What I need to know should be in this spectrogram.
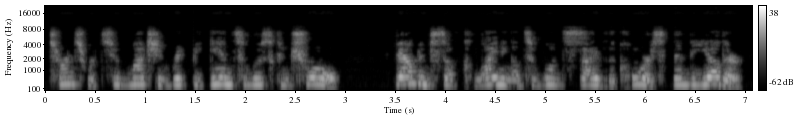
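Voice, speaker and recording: A woman's voice: sits high, fairly even intonation, normal speed, a little mellow, muffled recording. A woman reading fan fiction aloud as a narrator in an amateur storytelling style.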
